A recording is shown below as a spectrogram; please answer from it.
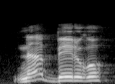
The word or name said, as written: na'anbergo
